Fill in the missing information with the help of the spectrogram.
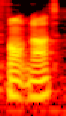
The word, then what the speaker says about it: Fontenot: So Terry Fontenot, I'm going to assume that's how you pronounce it, Fontenot. – You're close enough.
